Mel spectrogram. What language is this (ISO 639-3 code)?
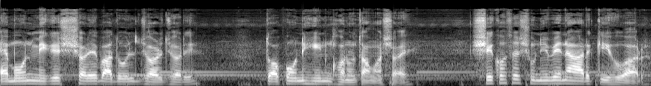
ben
